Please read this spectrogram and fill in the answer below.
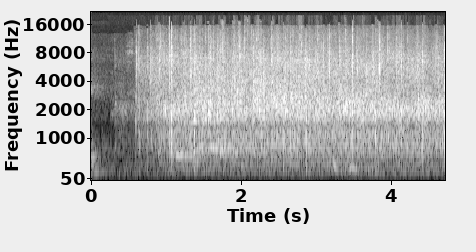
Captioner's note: audience applauding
